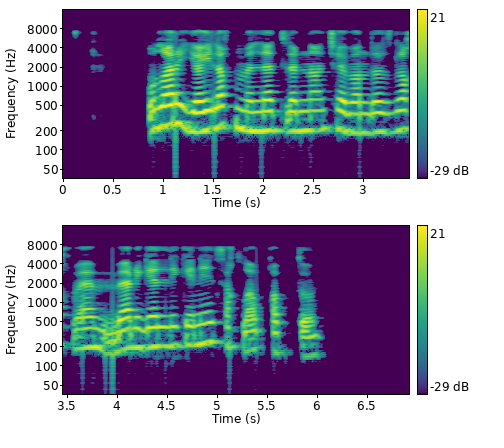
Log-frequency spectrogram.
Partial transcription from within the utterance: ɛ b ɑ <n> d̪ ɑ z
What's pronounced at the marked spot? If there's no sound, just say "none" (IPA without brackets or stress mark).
n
